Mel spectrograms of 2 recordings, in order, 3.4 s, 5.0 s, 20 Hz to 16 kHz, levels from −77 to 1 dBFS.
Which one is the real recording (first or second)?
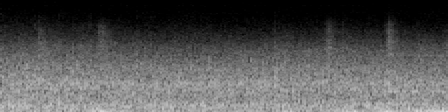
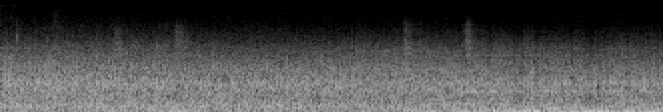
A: second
